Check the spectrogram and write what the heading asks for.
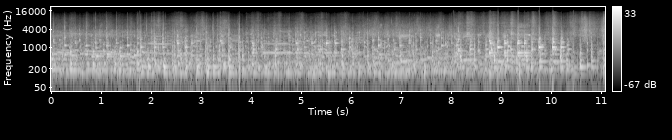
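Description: Traditional dance music on a large wooden xylophone, its keys struck with mallets, with drums: a quick, dense run of short wooden notes that grows louder about eight seconds in.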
